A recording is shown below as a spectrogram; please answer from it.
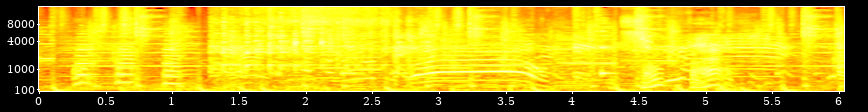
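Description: Spectators yelling and whooping at passing racers, with one long drawn-out whoop about three seconds in and more shouts a little later.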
